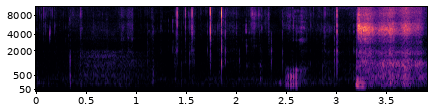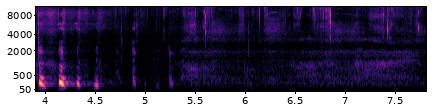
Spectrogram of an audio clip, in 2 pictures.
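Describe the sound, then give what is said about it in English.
Chewing of a turkey meat bar, with a dense burst of wet biting and tearing midway, then scattered mouth clicks and softer mastication. A voice briefly murmurs. “Eating meat bars on air.”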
